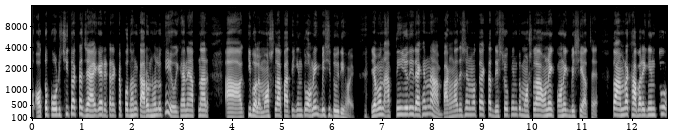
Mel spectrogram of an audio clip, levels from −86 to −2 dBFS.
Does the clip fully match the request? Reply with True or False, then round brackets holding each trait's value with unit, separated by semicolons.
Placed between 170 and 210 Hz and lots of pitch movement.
False (185 Hz; 2.6 semitones)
